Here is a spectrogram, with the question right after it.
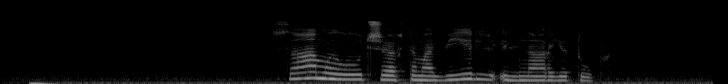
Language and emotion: Russian, sad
